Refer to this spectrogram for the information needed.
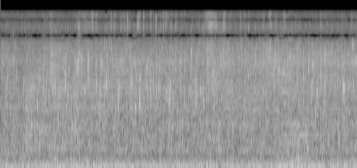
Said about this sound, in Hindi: अब हम लोग करेंगे चिकन फ्राई हल्का गोल्डन,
